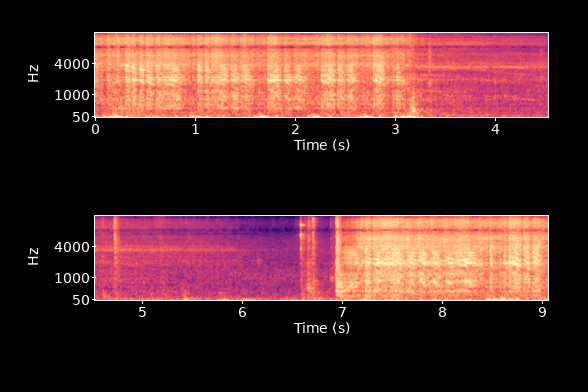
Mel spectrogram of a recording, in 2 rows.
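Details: 1948 Pontiac Silver Streak straight-six, sitting since the early 1990s, first start: catches and runs ragged with uneven light knocking, dies back, then revs again on throttle. Rough running with a slight knock; it needs throttle constantly to keep running.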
